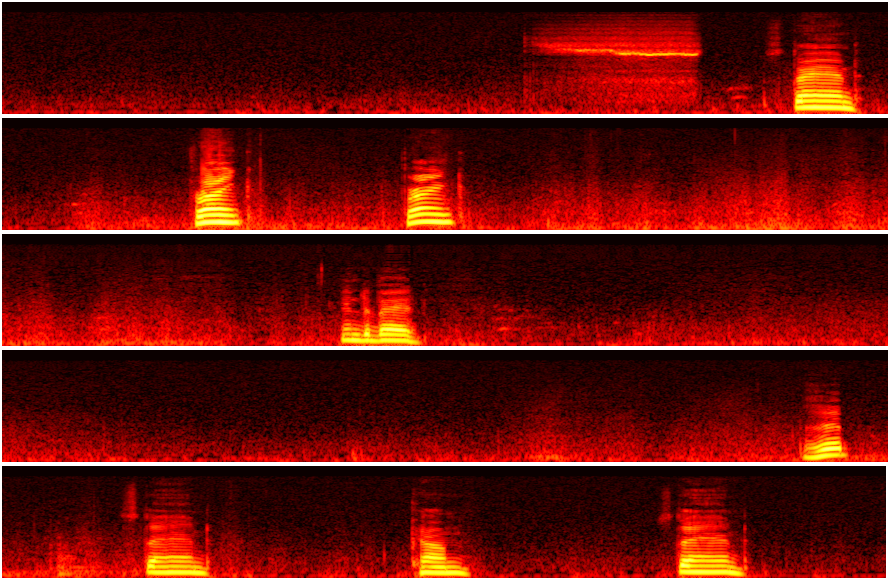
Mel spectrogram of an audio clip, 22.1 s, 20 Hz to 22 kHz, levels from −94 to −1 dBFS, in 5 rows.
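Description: A call bitrate drop runs from 8.64 s to 14.85 s. The audio turns coarse and muffled as the high frequencies fall away, and it stays at its roughest for about 4.6 s before clarity returns. That points to the encoder being pushed from roughly 96 kbps down to about 23 kbps after the bandwidth estimate fell. Packet loss would leave gaps and clicks, and a fixed filter would never recover. Here the sound stays continuous and the degradation lifts once the bitrate comes back.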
